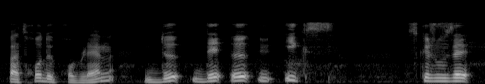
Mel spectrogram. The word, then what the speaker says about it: deux: s'agit de l'adjectif numéral deux, ça veut dire du nombre de. Alors ce mot-là, le son E s'écrit EU, on a une lettre finale muette, c'est la lettre X, lettre finale qu'on retrouve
